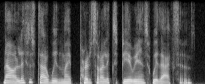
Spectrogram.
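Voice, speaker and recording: A woman's voice: deep voice, fairly even intonation, normal speed, smooth, dry recording, studio quality. A woman from Guatemala with a Guatemalan Spanish accent, speaking English as a second language, hosting a podcast as a Spanish language coach in an upbeat, encouraging way. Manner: upbeat and encouraging, drills words aloud. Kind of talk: solo podcast lesson.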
